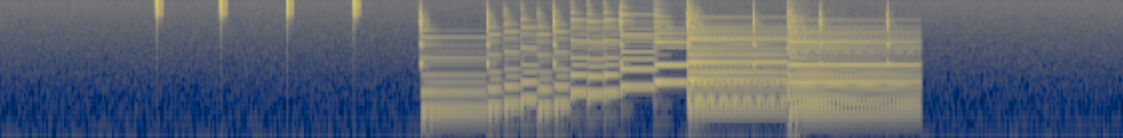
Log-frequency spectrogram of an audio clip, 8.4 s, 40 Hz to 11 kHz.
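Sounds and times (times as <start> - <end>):
soft C major seventh guitar chord: 3.2 - 6.9.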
